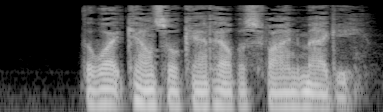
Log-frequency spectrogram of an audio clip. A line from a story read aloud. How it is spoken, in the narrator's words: I said quietly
